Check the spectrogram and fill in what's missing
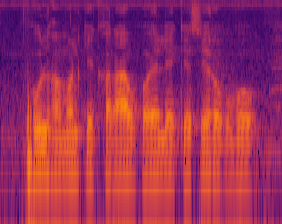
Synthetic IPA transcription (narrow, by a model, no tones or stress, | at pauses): pʰuːlɦəmənkekʰəɾaːbɦoeleːkeseɾoːkbo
